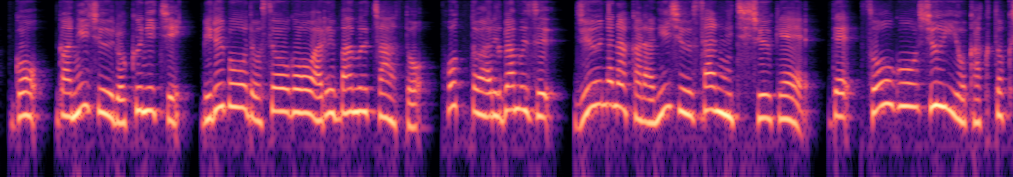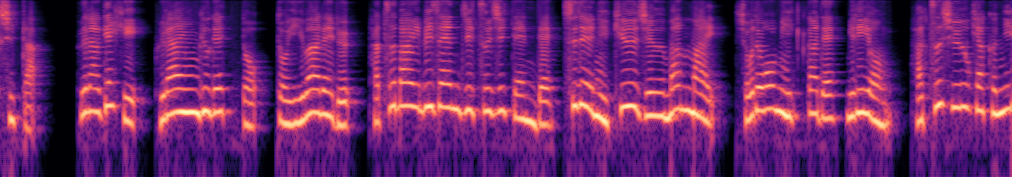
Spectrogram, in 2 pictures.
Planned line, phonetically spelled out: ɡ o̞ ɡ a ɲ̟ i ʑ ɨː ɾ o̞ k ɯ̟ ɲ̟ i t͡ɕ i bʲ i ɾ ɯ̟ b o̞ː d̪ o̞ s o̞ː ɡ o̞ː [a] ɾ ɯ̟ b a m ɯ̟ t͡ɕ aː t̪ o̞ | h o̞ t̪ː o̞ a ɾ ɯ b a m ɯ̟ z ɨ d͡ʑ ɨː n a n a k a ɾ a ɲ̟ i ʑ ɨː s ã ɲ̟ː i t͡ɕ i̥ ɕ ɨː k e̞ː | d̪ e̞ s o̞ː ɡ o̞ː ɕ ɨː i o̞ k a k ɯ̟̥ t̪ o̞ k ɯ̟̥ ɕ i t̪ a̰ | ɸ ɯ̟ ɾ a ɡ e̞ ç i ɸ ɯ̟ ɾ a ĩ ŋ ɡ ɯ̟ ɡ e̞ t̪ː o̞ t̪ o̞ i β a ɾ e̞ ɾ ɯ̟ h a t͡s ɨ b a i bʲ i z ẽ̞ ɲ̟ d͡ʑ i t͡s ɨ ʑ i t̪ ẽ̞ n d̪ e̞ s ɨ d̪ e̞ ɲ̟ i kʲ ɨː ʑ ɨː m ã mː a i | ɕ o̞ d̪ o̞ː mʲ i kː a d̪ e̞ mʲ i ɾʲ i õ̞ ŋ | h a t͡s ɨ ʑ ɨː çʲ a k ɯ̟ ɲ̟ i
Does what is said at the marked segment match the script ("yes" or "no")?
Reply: yes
